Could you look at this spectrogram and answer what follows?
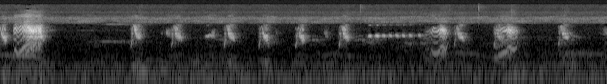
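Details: Wild quail heard in a hunting context. A loud opening chirp is followed by scattered short, high clipped notes. A brief level whistled trill cuts in midway, over a constant thin high hum.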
